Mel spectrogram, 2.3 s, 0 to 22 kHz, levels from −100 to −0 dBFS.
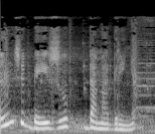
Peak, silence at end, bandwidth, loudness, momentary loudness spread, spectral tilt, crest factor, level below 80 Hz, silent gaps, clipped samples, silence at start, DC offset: -4 dBFS; 0 s; 13.5 kHz; -19 LUFS; 6 LU; -6.5 dB/octave; 14 dB; -46 dBFS; none; under 0.1%; 0 s; under 0.1%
